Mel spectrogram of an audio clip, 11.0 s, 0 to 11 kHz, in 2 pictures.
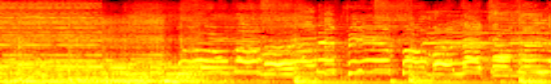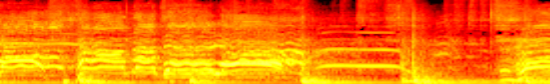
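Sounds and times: live band playing: 0.0 - 11.0
person singing: 1.7 - 9.2, 9.9 - 11.0.

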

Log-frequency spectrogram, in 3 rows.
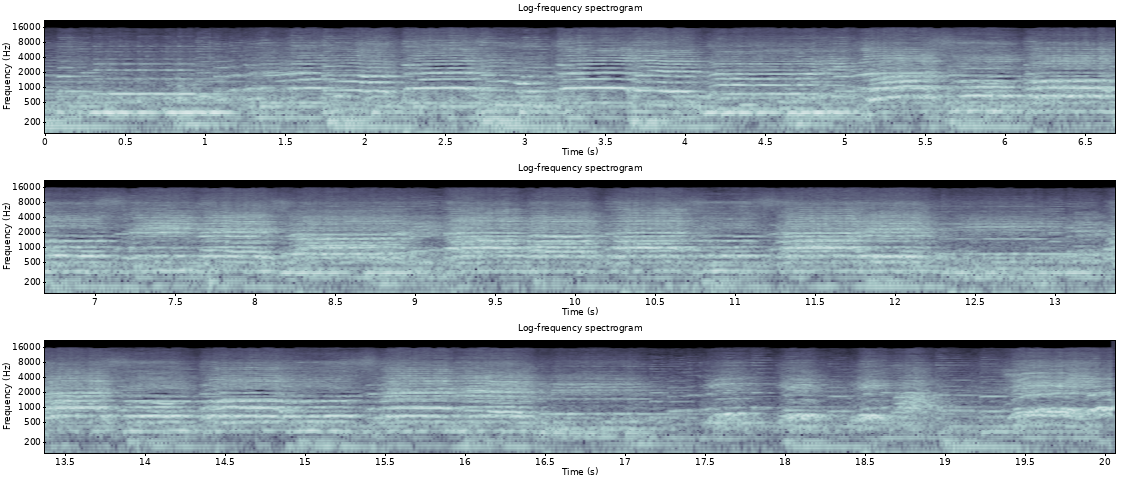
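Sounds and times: string band with double bass: 0.0 - 20.0
group singing folk song: 0.1 - 20.0.

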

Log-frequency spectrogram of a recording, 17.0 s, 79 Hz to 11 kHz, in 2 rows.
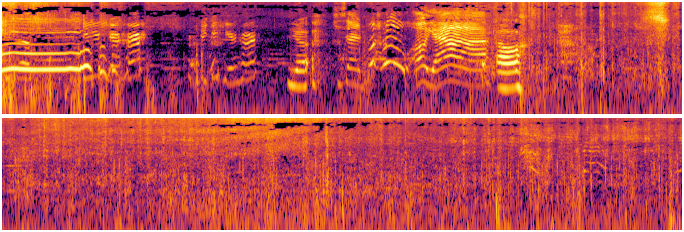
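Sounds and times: open-air wind rush: 0.0 - 17.0.

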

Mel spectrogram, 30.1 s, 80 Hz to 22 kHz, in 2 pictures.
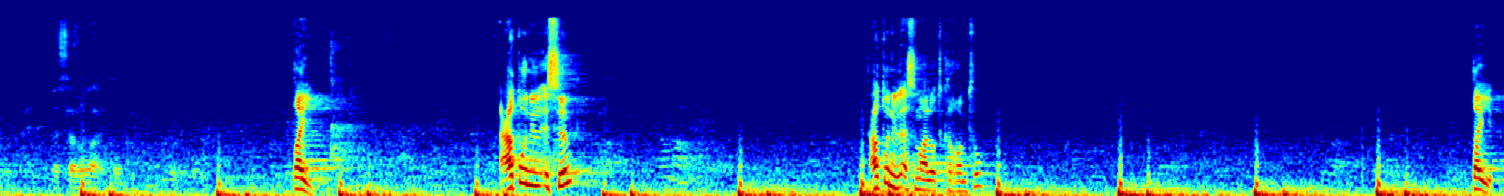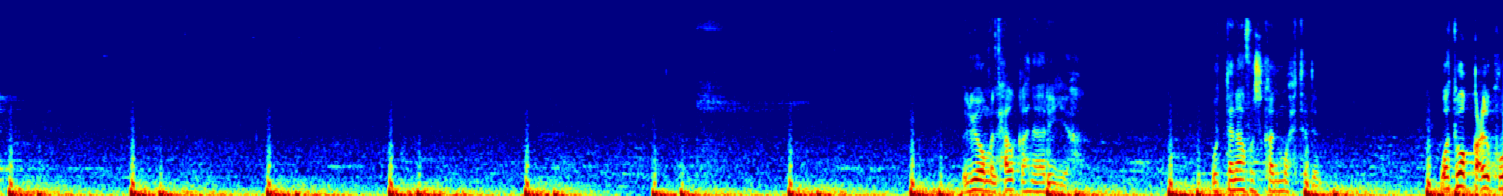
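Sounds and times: low heartbeat-like booms: 0.8 - 5.3, 6.0 - 21.0, 21.6 - 30.0.

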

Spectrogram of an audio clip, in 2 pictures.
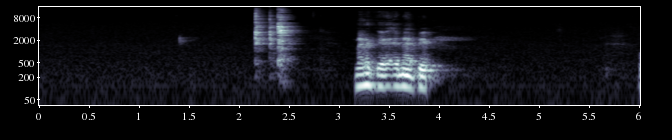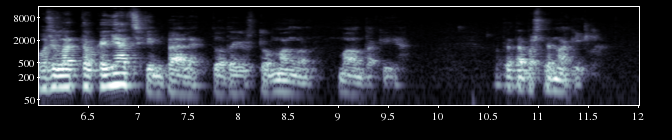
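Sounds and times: fork clinking and scraping plate: 2.2 - 2.7.

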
